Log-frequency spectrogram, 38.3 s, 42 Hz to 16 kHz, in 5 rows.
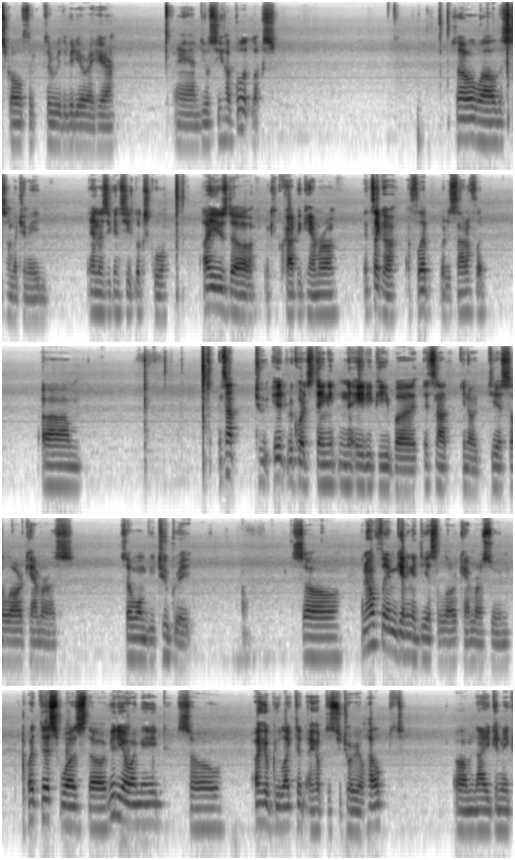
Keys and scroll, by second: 6.3 space, 7.4 space, 10.1 space, 18.1 space, 25.2 space.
